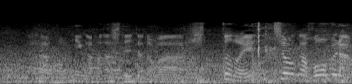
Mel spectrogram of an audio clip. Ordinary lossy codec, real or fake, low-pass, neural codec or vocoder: none; fake; 7.2 kHz; codec, 16 kHz in and 24 kHz out, 2.2 kbps, FireRedTTS-2 codec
